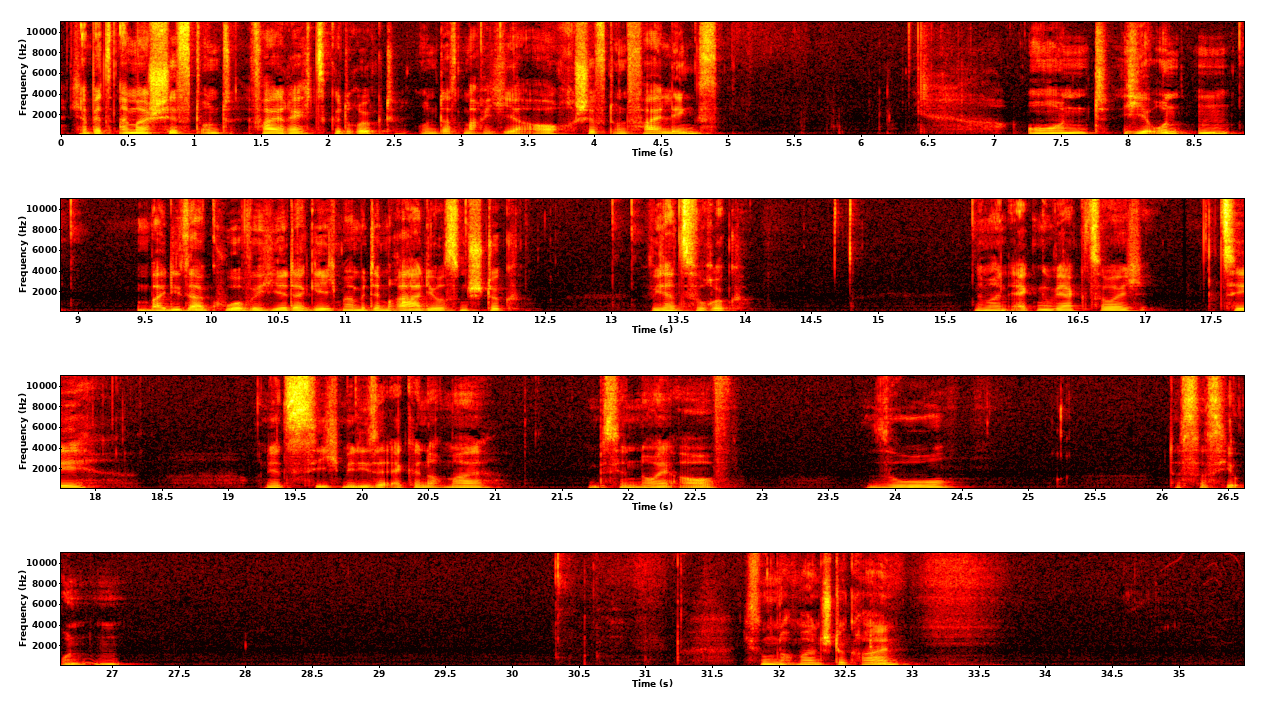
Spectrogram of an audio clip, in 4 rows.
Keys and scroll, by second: 4.1 shift+Left, 17.5 c.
